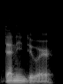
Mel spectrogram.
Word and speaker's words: Denny Doer: So Denny Doer. Awesome. Oh, that's how it's pronounced. Doer.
